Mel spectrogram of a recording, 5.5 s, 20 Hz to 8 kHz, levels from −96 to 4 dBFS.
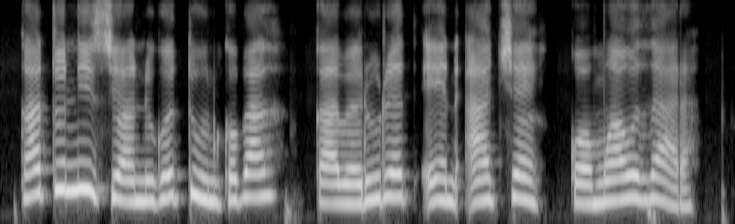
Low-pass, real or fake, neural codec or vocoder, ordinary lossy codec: none; fake; codec, 16 kHz, 6 kbps, DAC; none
